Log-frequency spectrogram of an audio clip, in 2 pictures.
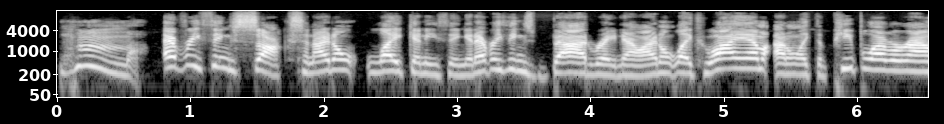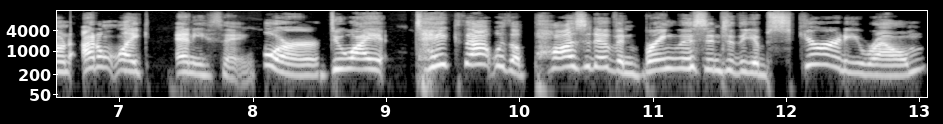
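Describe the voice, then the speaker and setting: A young woman from Canada with a high, loud, piercing voice talks candidly, rambling through plenty of fillers. Her voice sits close and dry, with no room around it. She is a musician who is a guest in a relaxed interview. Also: normal speed, few pauses, no echo. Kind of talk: casual interview chat.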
